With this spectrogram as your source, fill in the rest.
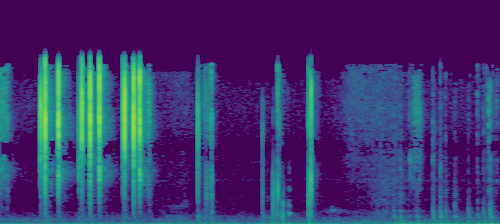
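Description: Long pointed acrylic nails on one hand tap across a large, solid terracotta-tiled tabletop with dark grout lines. Sharp, bright clicks come in a quick cluster at first, then space out into scattered taps. A steady low hum runs underneath.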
